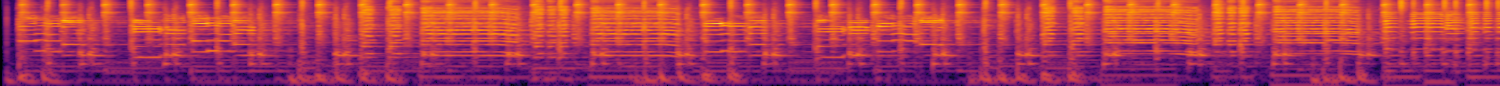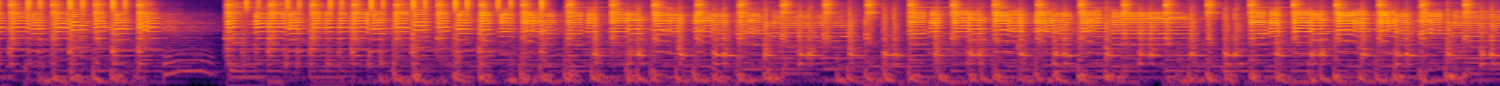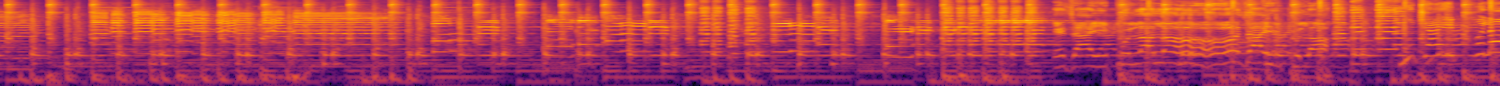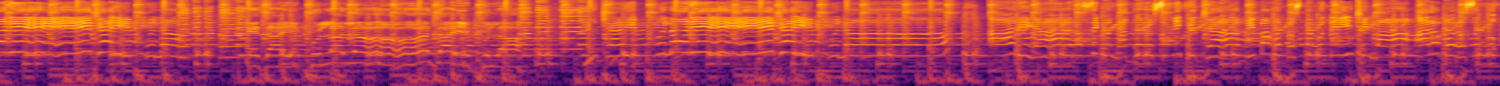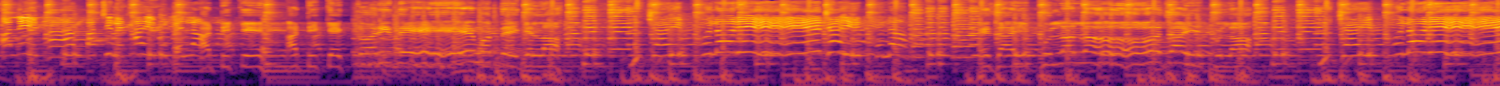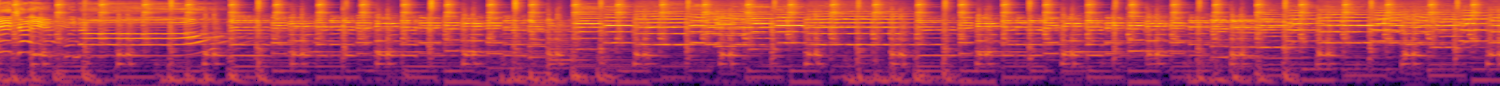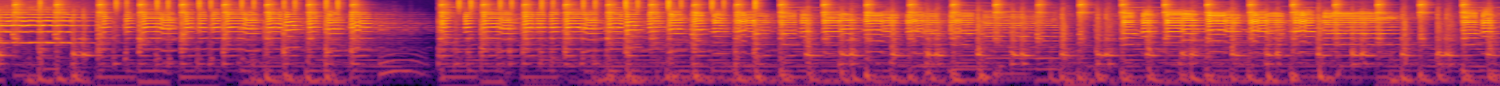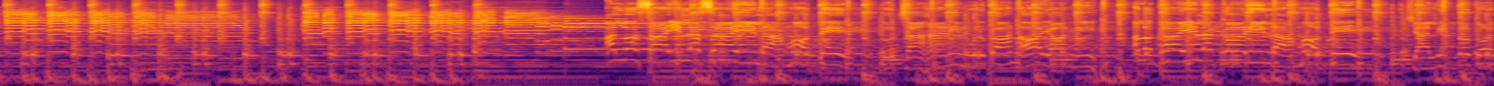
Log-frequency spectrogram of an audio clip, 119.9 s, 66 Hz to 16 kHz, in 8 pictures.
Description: Odia Old Hits Mp3 Song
